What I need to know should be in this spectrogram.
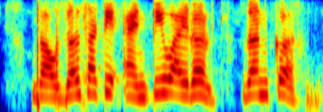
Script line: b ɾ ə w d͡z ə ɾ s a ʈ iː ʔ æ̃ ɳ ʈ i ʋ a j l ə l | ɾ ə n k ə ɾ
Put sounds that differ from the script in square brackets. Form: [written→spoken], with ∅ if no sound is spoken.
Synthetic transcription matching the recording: b ɾ [ə→a] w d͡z ə ɾ s a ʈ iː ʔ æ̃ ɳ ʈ i ʋ a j [l→ɾ] ə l | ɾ ə n k ə ɾ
